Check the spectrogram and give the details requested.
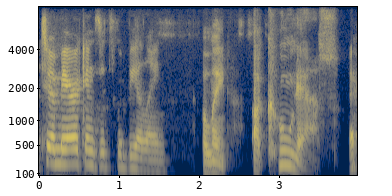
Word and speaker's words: Allain: correct correct correct i believe the pronunciation of your last name is elaine it is so if you're a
